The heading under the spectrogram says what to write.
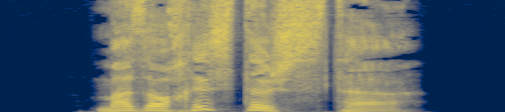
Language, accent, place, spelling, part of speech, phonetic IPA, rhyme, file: German, Germany, Berlin, masochistischster, adjective, [mazoˈxɪstɪʃstɐ], -ɪstɪʃstɐ, De-masochistischster.ogg
- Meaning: inflection of masochistisch: 1. strong/mixed nominative masculine singular superlative degree 2. strong genitive/dative feminine singular superlative degree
